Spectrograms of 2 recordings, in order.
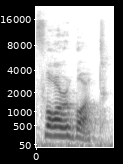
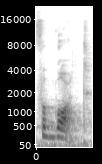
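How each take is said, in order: First: "forgot" with full "for"; slow, split "for-got"; wrong pronunciation. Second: "forgot" as "fuh-got"; short schwa, no r in "forgot"; weight on "got" in "forgot"; correct pronunciation. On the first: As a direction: sound out "for" in "forgot". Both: Shown as a demonstration. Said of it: "ना कि".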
